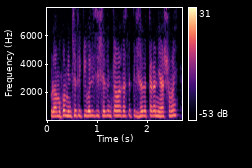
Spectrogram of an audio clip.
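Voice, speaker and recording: A woman's voice: very high voice, level tone, racing, dry recording, clean studio sound. A woman voicing an angry, nagging wife and mother in a comedy cartoon, scolding and threatening. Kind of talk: Bengali comedy cartoon dialogue.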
